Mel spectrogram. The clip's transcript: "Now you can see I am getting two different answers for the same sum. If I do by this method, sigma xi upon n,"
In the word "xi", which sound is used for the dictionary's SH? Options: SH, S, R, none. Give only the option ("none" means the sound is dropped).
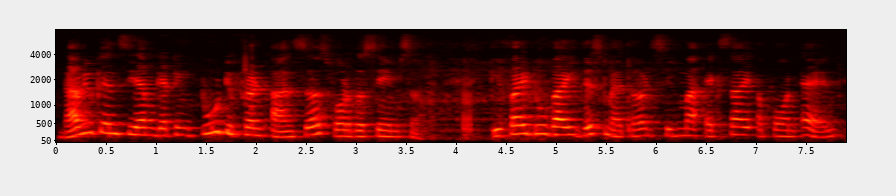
S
